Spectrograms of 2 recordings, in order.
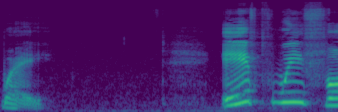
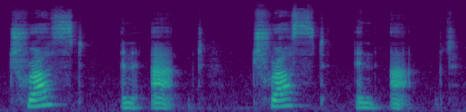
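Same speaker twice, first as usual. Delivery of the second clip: slow mantra; slower than usual. Shown as a demonstration. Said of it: "repeated mantra, slowed".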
